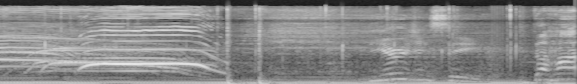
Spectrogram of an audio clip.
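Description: Rock band playing live, with bass and electric guitars holding a steady low chord. A cluster of high gliding tones rises, holds and falls away over the first couple of seconds.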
